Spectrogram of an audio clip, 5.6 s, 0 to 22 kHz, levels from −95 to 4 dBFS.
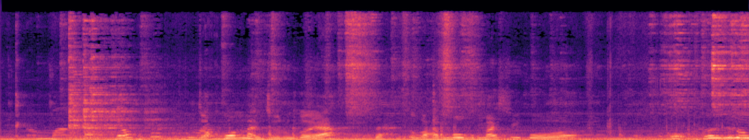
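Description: No technical faults can be heard anywhere in this recording of sounds, and the signal stays continuous and intact throughout.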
